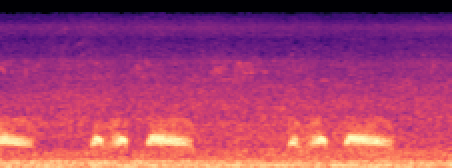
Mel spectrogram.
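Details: Spotted dove under training as a new bird: one long coo, then two phrases of brief double notes ending in a drawn-out rolling coo. Low hum in the background.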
